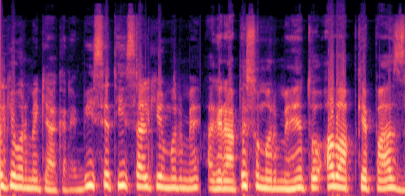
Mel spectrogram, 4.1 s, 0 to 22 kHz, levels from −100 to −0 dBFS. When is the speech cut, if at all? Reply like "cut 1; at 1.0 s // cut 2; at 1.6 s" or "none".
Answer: none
